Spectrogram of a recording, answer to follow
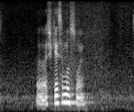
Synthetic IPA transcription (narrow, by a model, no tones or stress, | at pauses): a̰ʃʊ̥kesɛmewsõɲʊ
